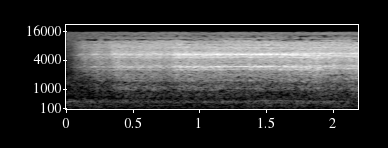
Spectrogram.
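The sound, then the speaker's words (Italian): Wind howls over a drifting ice floe as a broad, hissing rush that swells early and then holds steady and fairly loud, with no distinct pitch. “il vento grida così”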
